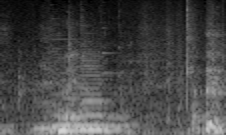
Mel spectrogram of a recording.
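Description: Acoustic guitar played by hand: a chord plucked about half a second in, ringing and fading over the next second. A brief bit of voice follows near the end.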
